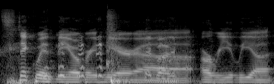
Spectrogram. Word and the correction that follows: Aurelio: Am I saying that right? – It's actually Aurelio. – Aurelio.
